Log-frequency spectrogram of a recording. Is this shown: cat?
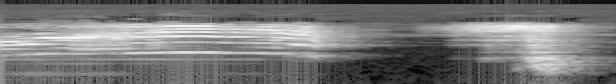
yes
